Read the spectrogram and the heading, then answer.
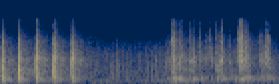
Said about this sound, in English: Your hand trembles as you knock on the door.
